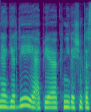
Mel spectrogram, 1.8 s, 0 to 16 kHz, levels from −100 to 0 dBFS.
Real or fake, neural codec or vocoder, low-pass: real; none; 14.4 kHz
